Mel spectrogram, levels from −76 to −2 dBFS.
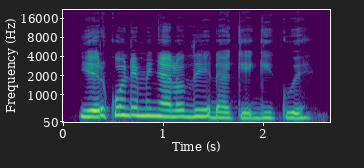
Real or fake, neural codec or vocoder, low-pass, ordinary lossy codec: real; none; none; none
